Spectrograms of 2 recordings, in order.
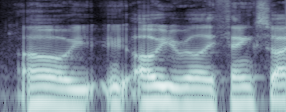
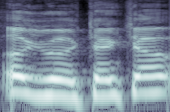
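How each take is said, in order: First: It is said in a plain, ordinary voice. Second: It is said as a mocking, exaggerated impersonation.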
